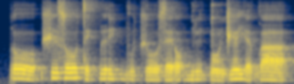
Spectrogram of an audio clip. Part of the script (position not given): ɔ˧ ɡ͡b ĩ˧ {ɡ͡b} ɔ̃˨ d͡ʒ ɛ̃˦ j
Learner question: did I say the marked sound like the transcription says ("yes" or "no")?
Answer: no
